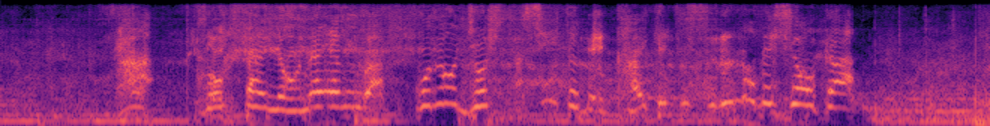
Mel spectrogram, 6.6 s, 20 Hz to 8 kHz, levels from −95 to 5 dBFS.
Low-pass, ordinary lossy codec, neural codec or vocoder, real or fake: 7.2 kHz; none; codec, 24 kHz, 3 kbps, HILCodec; fake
